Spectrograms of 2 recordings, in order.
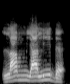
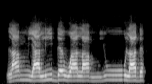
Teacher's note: Lam yalid. Cuman dalnya dipantulkan.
